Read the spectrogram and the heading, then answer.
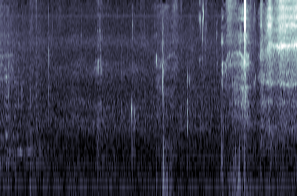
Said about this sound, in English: All right, I got to get a drink of water real quick, or I will sound like a blender chewing walnuts.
